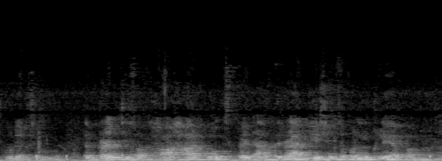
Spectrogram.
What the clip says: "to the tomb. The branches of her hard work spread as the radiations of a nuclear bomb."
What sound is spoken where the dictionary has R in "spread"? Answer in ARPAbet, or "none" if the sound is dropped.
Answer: none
